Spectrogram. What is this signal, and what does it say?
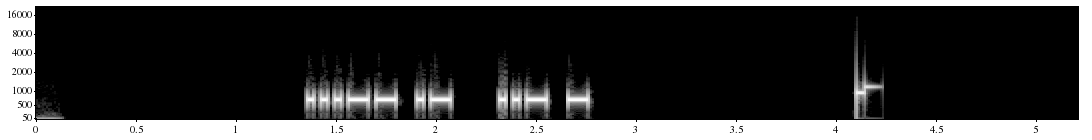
Morse code, heard as a keyed tone, about 34 wpm, 700 Hz. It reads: 3A UT
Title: Field Day Exchanges - 35wpm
